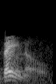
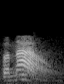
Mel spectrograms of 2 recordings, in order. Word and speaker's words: banal: Well, I found out in night school that the correct pronunciation is purel and banal.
